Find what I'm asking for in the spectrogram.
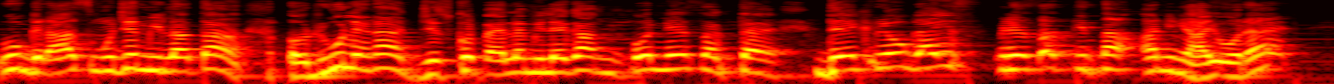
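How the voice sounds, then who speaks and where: A man's voice: high-pitched, normal speed, mellow, close to an everyday voice. A man voicing a sleazy, scheming male cultivator villain who plays innocent, whiny and theatrical.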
